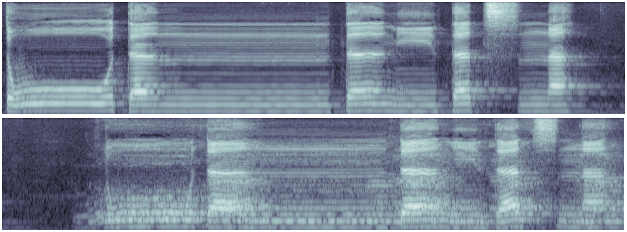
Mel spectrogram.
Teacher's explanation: karena berdekatan nun dan ta secara makhraj, maka dia cenderung bunyinya n, bukan ng. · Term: ikhfa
